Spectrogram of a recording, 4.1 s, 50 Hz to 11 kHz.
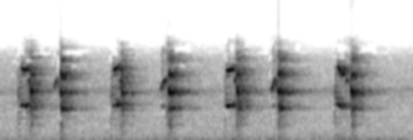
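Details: San Francisco peregrine falcon nest, 28 May 2017, during a nest exchange: grating, high calls delivered singly and in pairs roughly every half second, with faint background hum from the webcam feed.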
